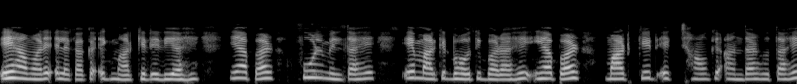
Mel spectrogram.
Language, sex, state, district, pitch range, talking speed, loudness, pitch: Hindi, female, Bihar, Samastipur, 245-275 Hz, 220 wpm, -21 LUFS, 255 Hz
